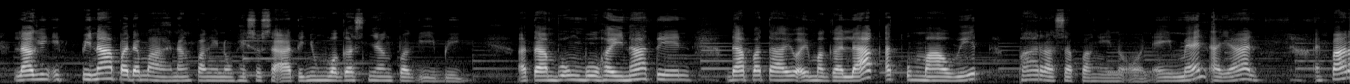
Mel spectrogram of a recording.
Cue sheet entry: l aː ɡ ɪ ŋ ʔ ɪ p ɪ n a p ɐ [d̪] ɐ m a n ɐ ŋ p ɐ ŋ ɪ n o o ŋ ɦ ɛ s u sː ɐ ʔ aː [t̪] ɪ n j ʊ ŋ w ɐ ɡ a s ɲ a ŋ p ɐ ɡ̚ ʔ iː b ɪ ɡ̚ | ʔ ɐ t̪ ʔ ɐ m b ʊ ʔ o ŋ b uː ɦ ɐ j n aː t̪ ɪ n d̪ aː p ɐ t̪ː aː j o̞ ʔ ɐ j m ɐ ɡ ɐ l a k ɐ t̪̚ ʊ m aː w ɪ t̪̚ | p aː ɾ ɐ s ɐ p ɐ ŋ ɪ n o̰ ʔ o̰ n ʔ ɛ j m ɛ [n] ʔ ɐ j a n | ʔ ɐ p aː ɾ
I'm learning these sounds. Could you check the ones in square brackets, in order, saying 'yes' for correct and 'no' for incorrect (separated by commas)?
yes, yes, yes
